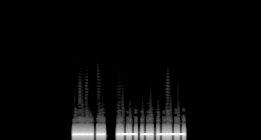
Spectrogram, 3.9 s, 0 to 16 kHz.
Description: Morse code, heard as a keyed tone, about 40 wpm, 700 Hz. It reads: 5I WNY
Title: Winter Field Day Exchanges Encore 40wpm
